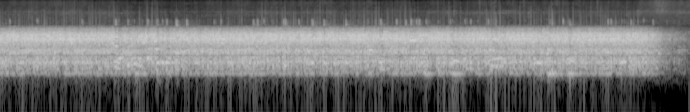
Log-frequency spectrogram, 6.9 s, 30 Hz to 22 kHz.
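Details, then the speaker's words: Albrecht AE6491 NRC CB radio on AM, channel 29, no signal, through an external speaker, with NRC on: a constant harsh, buzzy hiss like digital breakthrough that cuts off abruptly; interference noise. "And again we have the noise. It's like a digital breakthrough noise, if you can hear. I don't know if you can hear it, but it's like digital breakthrough."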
